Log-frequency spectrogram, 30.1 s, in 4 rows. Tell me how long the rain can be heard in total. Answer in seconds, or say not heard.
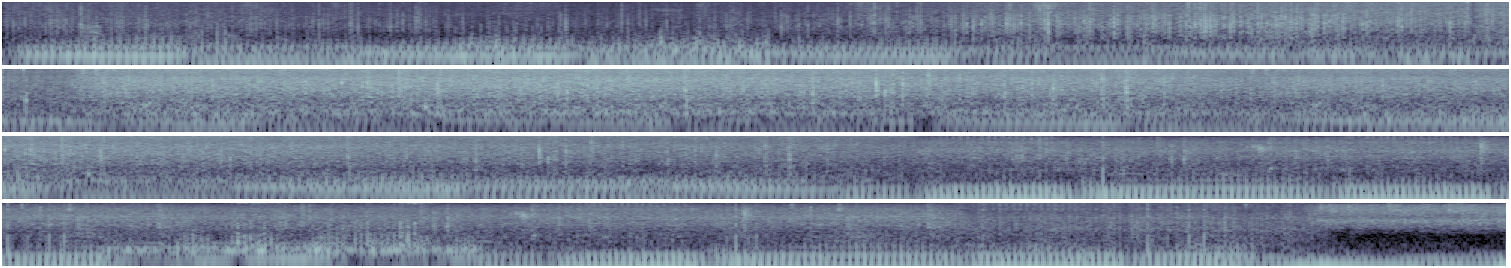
30 s.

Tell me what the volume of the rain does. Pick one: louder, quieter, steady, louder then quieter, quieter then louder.
louder then quieter.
